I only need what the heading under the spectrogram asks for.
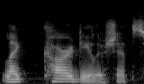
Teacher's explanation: the K in like and the C in car connect together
